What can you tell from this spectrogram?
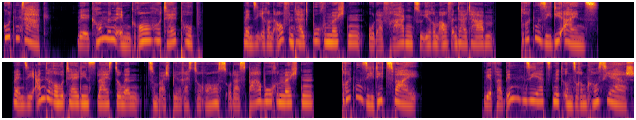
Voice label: IVR System Grandhotel Voice Sample; Pupp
